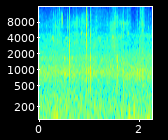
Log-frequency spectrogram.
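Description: Horse hooves clip-clopping in a quick, steady rhythm of sharp hoofbeats at close range, played as a sound effect with no talking.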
